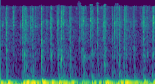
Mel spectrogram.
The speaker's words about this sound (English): I did a bunch of fake typing to make it sound like you were typing a lot. I was typing on my phone.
